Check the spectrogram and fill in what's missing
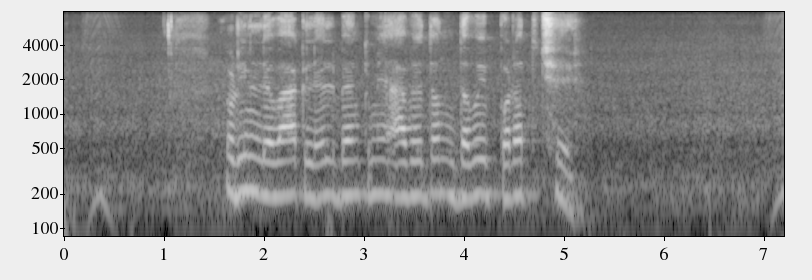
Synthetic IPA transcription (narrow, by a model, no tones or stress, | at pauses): ɾinleβaklelbɛ̃ŋkmeabed̪ənd̪əbəjpəɾət̪t͡ʃʰɛ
